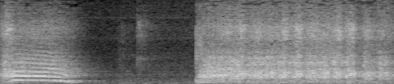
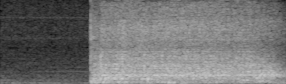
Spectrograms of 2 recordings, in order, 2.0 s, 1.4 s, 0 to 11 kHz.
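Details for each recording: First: 1978 Honda Goldwing after years sitting idle, on a jumper box; quick starter whir spins the engine over freely and evenly with no firing. Engine cranking freely on starter. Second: 1978 Honda Gold Wing, on a jumper box after years sitting: a high, smooth whir for about a second with no compression beats. The starter spins without turning the engine because the starter clutch is slipping.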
